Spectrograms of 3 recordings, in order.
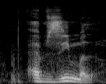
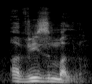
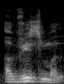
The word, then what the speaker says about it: abysmal: एब्जिमल, एब्जिमल, sorry the pronunciation, abysmal. What we say, abysmal.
